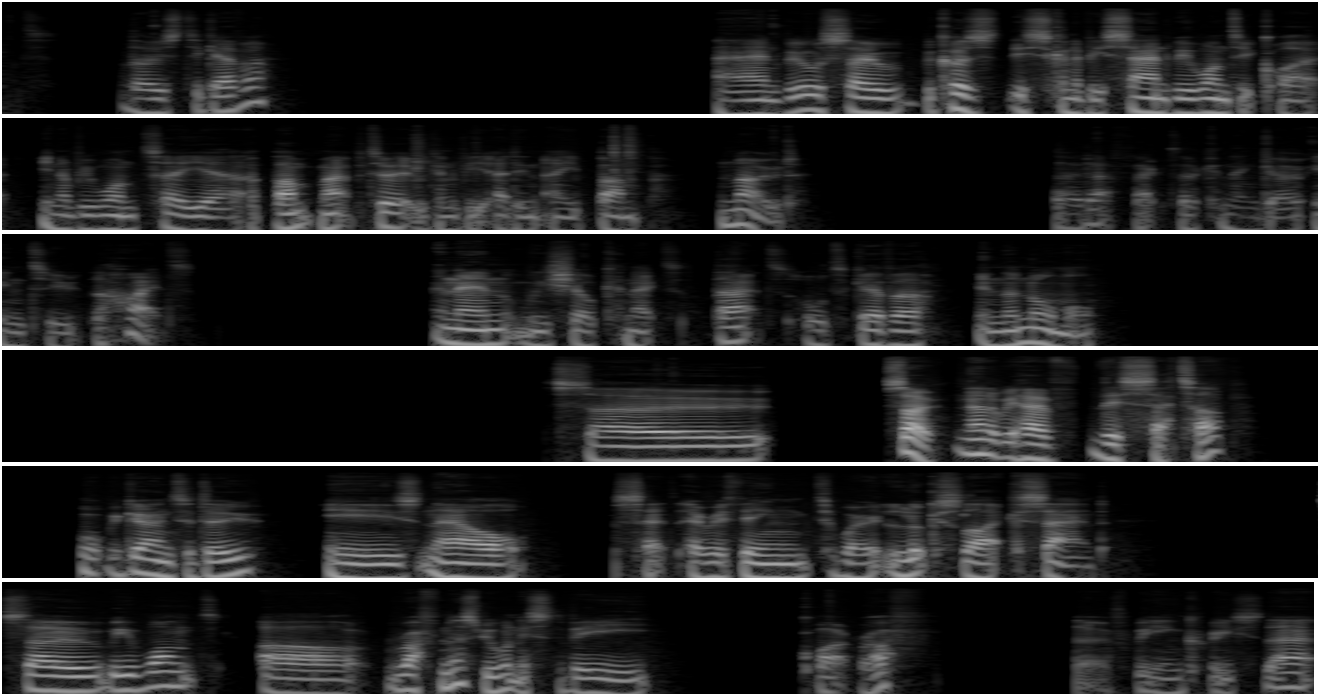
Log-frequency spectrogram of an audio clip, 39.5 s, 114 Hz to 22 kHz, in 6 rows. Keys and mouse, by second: 0.1-0.9 drag, 2.6 click, 3.4 shift+a, 12.1-13.3 drag, 16.1 middle click, 16.8-18.1 drag, 37.2-39.4 drag.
